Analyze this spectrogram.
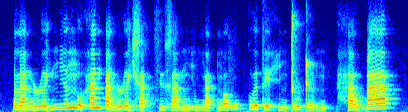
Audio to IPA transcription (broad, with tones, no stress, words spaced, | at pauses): la˨˩nɹə˨˩˦jŋi˧˥ə̯ ŋo˨˩˦ha˧nʔa˨˩˨n ɹə˨˩˨jɣa˨˩k̚ sɨ˨˩ɣa˨˩mŋi˨˩w ŋa˨˩k̚ŋɔ˧ vu˦˥p̚ku˧˥ə̯t̪e˨˩hi˨˩˦ŋ t̪u˧ ʈə˨˩˦ŋ | ha˨˩˦wɓaː˦˥p̚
